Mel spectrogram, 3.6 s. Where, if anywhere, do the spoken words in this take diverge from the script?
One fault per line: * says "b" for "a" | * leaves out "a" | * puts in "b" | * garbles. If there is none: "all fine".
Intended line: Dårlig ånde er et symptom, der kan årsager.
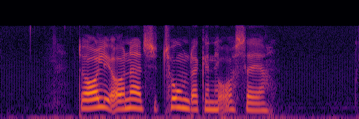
all fine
